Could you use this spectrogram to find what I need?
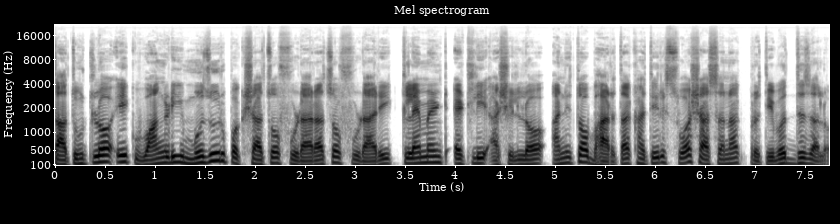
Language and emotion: Goan Konkani, neutral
